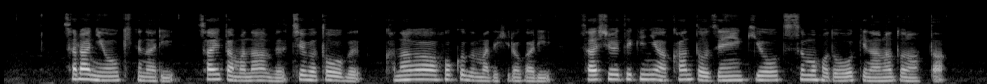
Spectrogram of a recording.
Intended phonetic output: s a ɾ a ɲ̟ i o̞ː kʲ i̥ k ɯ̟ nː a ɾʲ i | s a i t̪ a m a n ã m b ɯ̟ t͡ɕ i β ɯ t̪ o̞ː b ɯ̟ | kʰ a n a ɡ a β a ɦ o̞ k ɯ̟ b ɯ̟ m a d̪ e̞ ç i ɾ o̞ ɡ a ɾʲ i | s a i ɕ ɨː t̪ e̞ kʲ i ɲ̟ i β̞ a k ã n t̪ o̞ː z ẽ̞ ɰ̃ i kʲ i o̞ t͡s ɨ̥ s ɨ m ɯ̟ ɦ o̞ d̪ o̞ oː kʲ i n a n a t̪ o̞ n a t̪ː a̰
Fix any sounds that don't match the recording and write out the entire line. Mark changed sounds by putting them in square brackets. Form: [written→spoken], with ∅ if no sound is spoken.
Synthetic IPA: s a ɾ a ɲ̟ i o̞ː kʲ i̥ k ɯ̟ [nː→n] a ɾʲ i | s a i t̪ a m a n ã m b ɯ̟ t͡ɕ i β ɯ t̪ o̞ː b ɯ̟ | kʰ a n a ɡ a β a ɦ o̞ k ɯ̟ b ɯ̟ m a d̪ e̞ ç i ɾ o̞ ɡ a ɾʲ i | s a i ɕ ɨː t̪ e̞ kʲ i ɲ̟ i β̞ a k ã n t̪ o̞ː z ẽ̞ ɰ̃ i kʲ i o̞ t͡s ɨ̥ s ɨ m ɯ̟ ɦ o̞ d̪ o̞ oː kʲ i n a n a t̪ o̞ n a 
